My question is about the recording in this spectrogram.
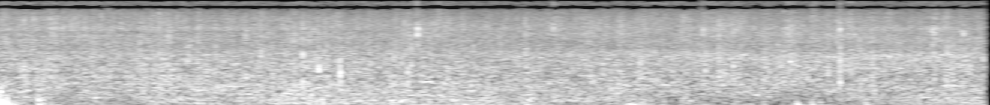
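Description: Steady hiss of light rain falling on wet pavement and snow, with a few scattered drips.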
